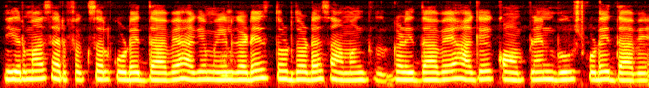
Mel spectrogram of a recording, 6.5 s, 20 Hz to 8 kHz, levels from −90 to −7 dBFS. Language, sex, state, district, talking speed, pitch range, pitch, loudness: Kannada, female, Karnataka, Bidar, 140 wpm, 215-225 Hz, 220 Hz, -14 LUFS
